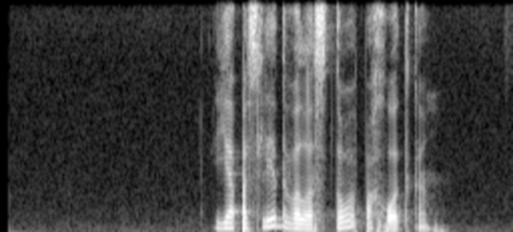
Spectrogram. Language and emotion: Russian, neutral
